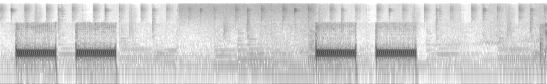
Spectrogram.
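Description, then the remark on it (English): A telephone line tone sounds in two paired bursts as a phone call is made, beep-beep, pause, beep-beep, loud, with soft background music playing beneath and no talking. “But in the meantime, I've got to make a phone call.”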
